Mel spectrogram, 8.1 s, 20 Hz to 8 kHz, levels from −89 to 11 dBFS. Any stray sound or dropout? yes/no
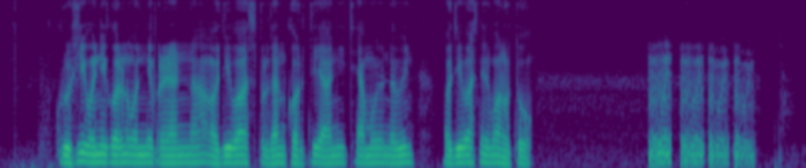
yes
